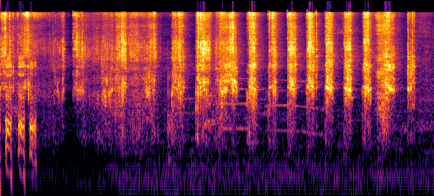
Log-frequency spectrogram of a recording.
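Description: A trowel scrapes and taps on wet concrete in quick repeated strokes.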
